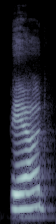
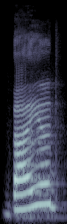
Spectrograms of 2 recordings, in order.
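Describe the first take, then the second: First: The vowel is one steady, unbroken sound. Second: The vowel glides in two parts, like bay-ad. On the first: This is how speakers from elsewhere say it. "if you're from somewhere else in the U S, uh, all three of those words for you might sound like" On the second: This is how older local speakers say it. "among like the older, the oldest folks, that would sound like"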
